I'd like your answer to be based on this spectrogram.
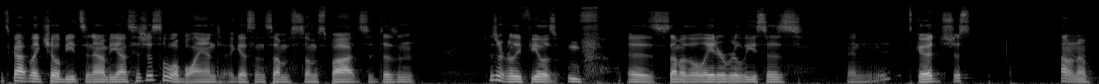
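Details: Male speaker who says he has a stutter; stuttering.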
